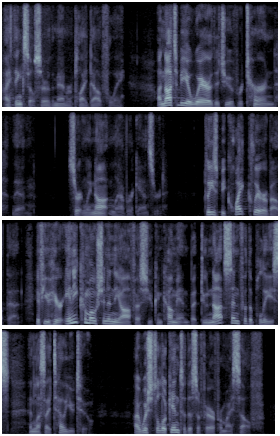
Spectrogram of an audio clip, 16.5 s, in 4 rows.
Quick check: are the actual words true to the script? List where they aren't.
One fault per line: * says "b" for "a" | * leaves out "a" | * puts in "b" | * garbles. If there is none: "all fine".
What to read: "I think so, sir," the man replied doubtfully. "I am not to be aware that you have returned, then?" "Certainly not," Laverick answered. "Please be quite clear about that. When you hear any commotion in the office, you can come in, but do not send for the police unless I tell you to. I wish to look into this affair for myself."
* says "If" for "When"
